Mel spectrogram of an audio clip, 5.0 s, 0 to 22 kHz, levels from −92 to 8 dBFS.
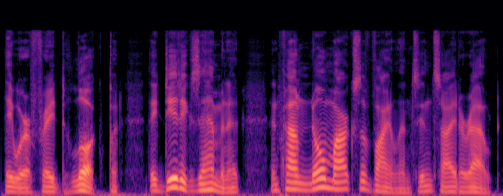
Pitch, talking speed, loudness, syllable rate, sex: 110 Hz, 225 wpm, -20 LUFS, 6.6 syllables/s, male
